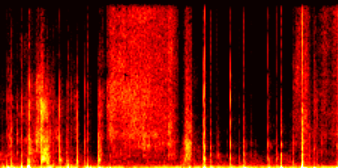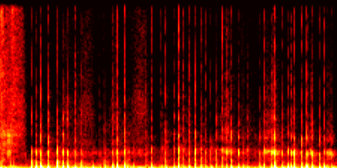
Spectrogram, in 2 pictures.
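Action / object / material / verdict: tap / large glossy paperback book / paper / none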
